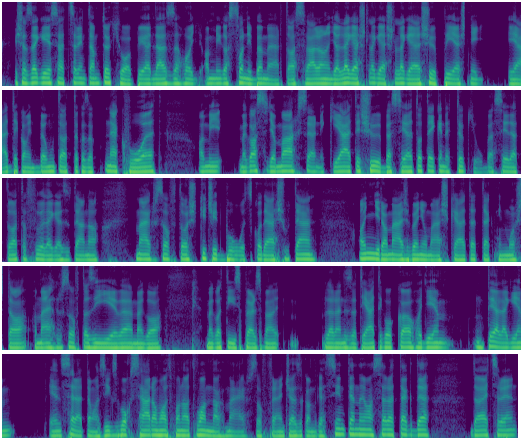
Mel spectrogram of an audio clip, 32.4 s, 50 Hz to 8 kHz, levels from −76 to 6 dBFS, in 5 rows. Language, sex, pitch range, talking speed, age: Hungarian, male, 110-125 Hz, 165 wpm, 20-39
